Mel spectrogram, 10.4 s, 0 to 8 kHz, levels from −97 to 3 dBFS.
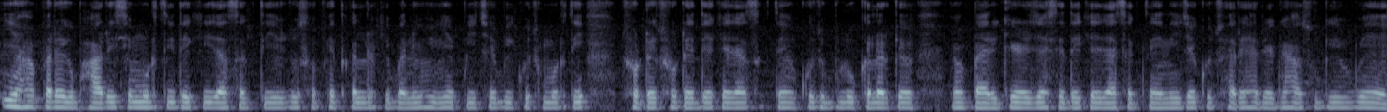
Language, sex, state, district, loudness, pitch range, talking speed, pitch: Hindi, male, Uttar Pradesh, Ghazipur, -37 LUFS, 135-140 Hz, 255 wpm, 135 Hz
